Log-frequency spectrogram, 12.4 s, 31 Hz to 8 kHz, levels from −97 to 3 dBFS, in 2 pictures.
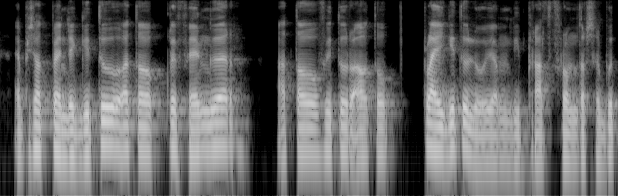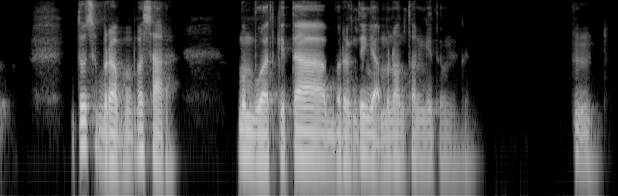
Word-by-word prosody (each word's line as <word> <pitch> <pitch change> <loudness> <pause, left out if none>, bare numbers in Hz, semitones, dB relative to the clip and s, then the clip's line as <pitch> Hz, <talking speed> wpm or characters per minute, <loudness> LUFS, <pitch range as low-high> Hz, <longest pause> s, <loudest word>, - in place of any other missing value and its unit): episode 115 +2 -1
pendek 100 -4 +3
gitu 125 +3 +4
atau 110 -1 0
cliffhanger, 115 +1 +2 0.5
atau 100 +2 0 0.2
fitur 110 0 -1
autoplay 105 +2 0
gitu 120 +1 +2
loh 85 -1 0
yang 90 0 -3
di 85 - -3
platform 90 +1 -3
tersebut? - - -3 0.8
Itu 130 - +1
seberapa 95 - +1
besar, 90 -7 -1 0.7
membuat 90 -2 +2
kita 95 -2 +3
berhenti 90 +2 -2
nggak - - 0
menonton 90 0 -5
gitu 85 -1 -13
mungkin? 75 0 -22 1.1
Mhm. 90 -1 -11
100 Hz, 120 wpm, -24 LUFS, 90-110 Hz, 1.1 s, gitu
